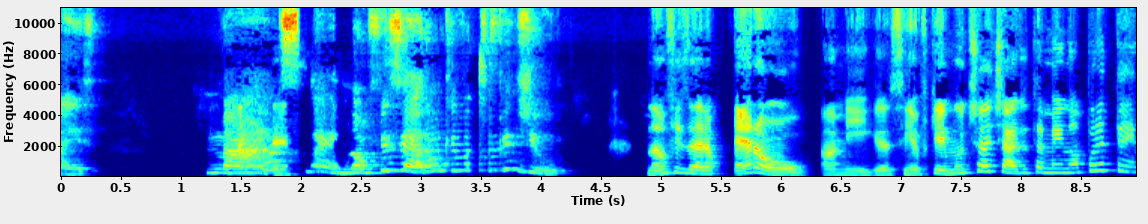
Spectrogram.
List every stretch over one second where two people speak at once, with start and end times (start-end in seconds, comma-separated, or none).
none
